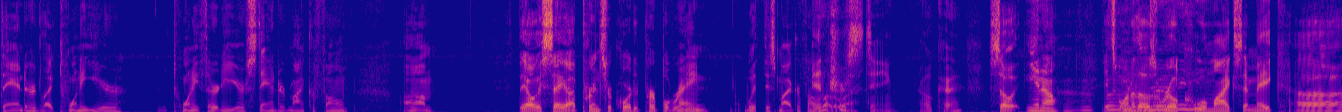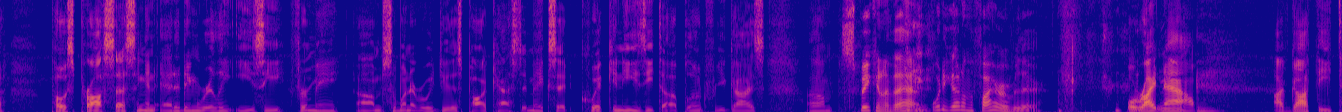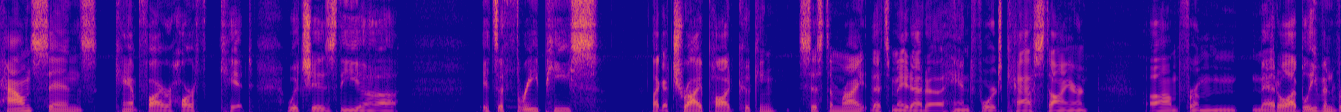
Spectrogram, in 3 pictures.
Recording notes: Live From the Woods. Cook some Beef heart and boneless pork ribs in cast iron over the fire.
